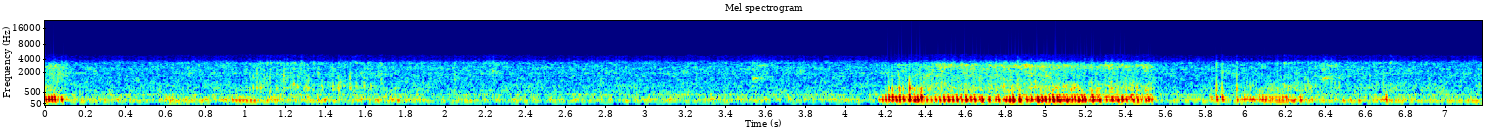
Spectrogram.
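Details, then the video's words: A dog asleep and snoring, phone recording: soft low breathing at first, then one loud rasping snore lasting over a second, followed by a short snort and quieter breaths. "Dog snoring"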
